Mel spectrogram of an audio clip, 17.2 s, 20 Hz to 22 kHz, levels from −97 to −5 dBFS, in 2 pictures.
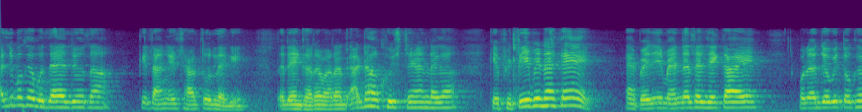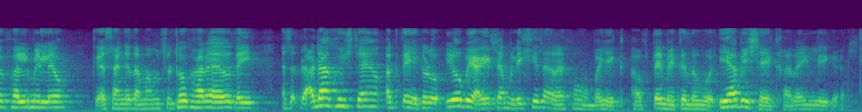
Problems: none marked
